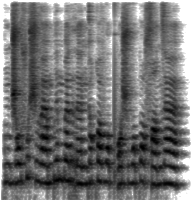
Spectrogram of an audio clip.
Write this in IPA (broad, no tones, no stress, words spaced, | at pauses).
nd͡ʒɔsʷeʃ væmbembæ rɛŋɡeqʷɛvɔ pʼɔʃvɔpɔ sˤɛnzæ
